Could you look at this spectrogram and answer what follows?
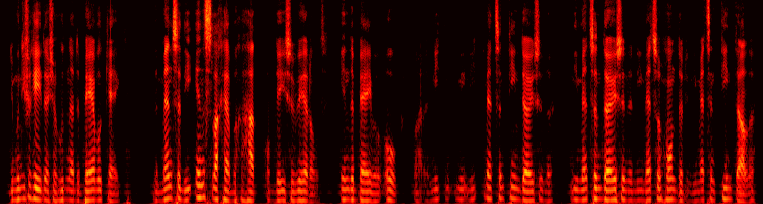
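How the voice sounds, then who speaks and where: Gravelly-voiced male preacher, conversational sermon. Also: mid-range voice, a bit bright, slight background noise. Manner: conversational storytelling, rising to emphatic peaks; repeats words when restarting. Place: church hall.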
